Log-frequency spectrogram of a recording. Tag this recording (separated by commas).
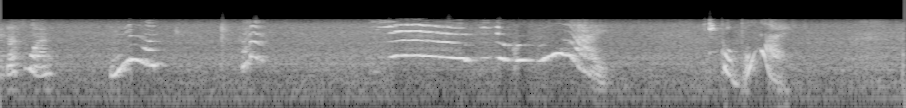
Speech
